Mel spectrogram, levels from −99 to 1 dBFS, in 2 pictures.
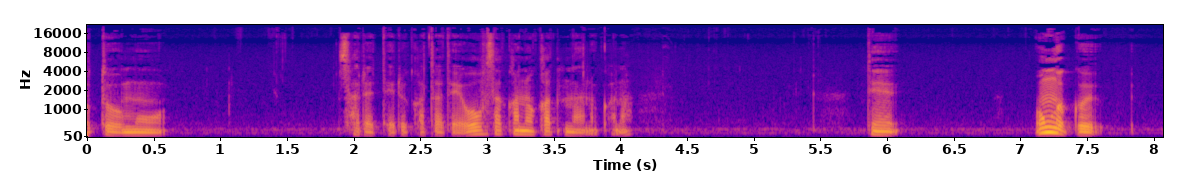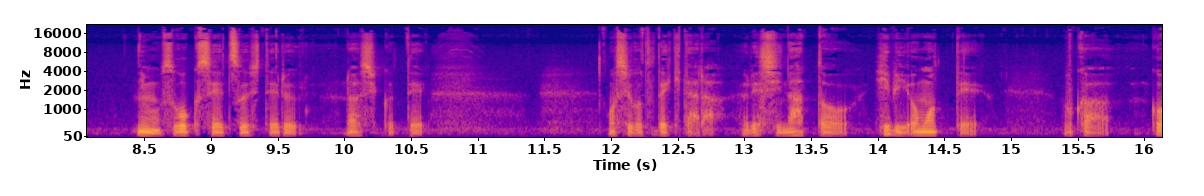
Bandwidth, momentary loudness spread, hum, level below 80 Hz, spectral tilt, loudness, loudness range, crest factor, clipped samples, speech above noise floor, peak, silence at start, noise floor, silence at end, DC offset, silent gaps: over 20 kHz; 15 LU; none; -70 dBFS; -4.5 dB/octave; -28 LUFS; 7 LU; 24 dB; under 0.1%; 34 dB; -6 dBFS; 0 s; -61 dBFS; 0 s; under 0.1%; none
